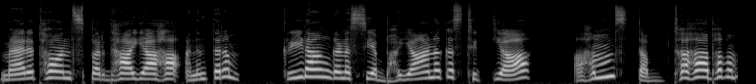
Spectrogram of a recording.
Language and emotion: Sanskrit, disgusted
